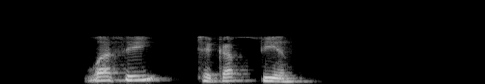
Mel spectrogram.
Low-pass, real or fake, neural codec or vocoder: 3.6 kHz; real; none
